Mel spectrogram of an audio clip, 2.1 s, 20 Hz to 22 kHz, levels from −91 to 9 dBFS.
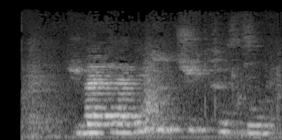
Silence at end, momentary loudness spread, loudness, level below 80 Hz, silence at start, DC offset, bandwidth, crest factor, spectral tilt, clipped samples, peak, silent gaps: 0 s; 19 LU; -19 LUFS; -56 dBFS; 0.15 s; under 0.1%; 15.5 kHz; 18 dB; -5 dB/octave; under 0.1%; -2 dBFS; none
